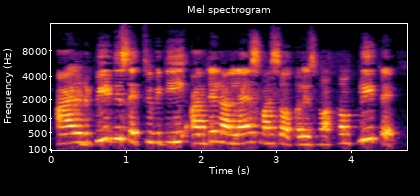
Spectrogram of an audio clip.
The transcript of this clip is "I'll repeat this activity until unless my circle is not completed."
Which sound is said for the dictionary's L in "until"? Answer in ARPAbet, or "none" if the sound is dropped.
N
